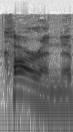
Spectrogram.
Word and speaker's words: Karin: Love, Karin, pronounced Karin, like car in the garage, Moore, from Oakland, California.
